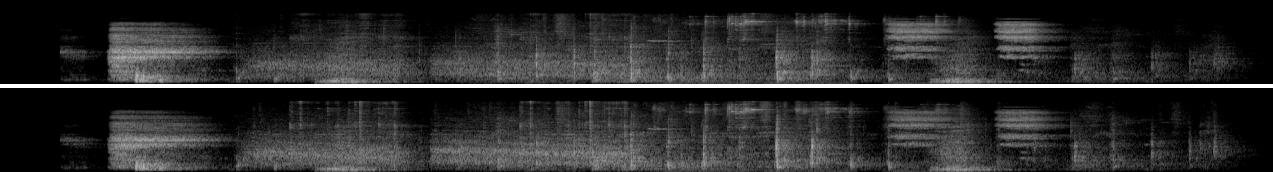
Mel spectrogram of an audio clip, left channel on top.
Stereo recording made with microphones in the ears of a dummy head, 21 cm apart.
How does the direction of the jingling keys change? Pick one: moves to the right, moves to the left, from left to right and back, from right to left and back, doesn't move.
moves to the left.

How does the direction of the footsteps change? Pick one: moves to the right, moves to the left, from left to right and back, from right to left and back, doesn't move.
moves to the right.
